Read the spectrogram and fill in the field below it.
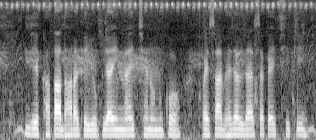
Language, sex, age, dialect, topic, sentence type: Maithili, male, 31-35, Bajjika, banking, question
